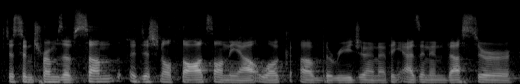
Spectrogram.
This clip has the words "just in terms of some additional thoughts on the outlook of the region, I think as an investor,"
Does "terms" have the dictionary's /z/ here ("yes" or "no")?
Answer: yes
